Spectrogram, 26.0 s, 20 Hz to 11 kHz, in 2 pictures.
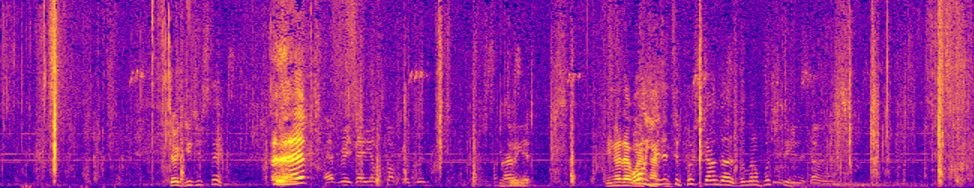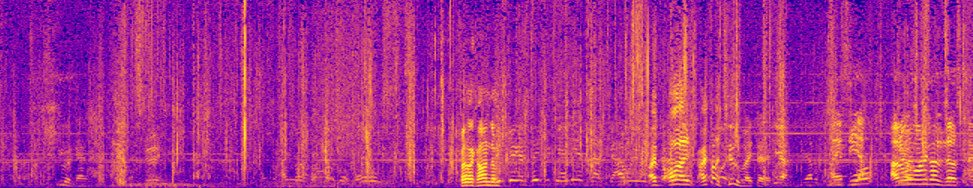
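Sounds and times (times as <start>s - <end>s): footsteps on gravel path: 0.0s - 25.9s.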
